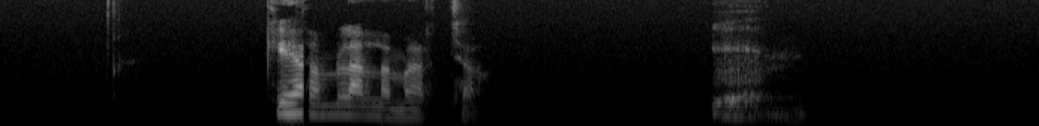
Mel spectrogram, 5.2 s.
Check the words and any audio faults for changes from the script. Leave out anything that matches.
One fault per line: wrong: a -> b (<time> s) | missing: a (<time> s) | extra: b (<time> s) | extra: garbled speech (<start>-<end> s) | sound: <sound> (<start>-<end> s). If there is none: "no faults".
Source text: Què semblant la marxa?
sound: throat clearing (3.5-4.1 s)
